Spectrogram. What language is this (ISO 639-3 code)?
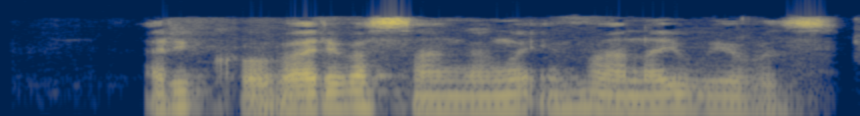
kin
